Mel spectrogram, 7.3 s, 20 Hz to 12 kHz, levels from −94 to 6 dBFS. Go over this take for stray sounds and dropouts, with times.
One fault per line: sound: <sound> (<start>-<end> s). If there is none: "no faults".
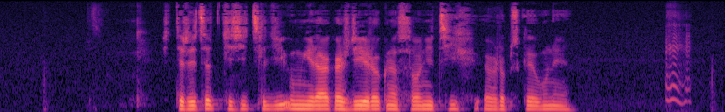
sound: laugh (6.7-7.0 s)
